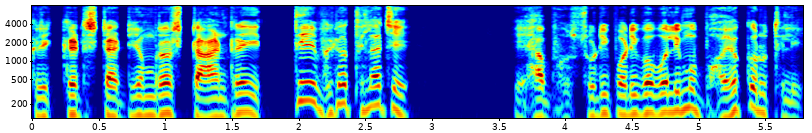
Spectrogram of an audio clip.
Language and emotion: Odia, fearful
